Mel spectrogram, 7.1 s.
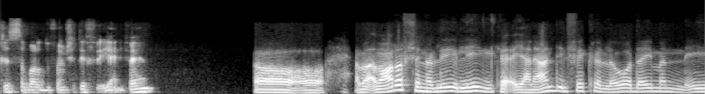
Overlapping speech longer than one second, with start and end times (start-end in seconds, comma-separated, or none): none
